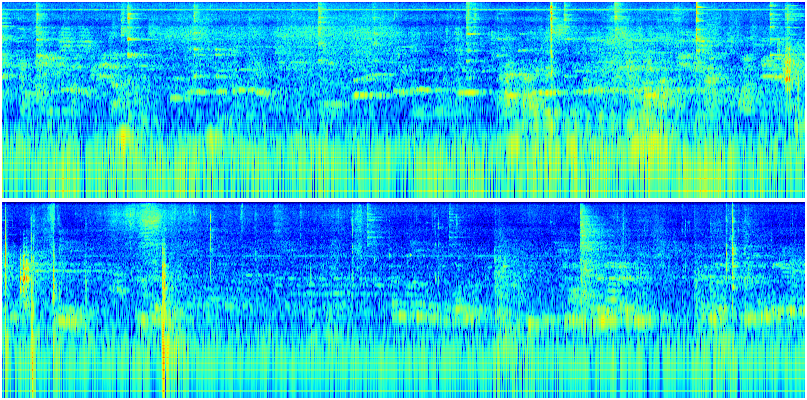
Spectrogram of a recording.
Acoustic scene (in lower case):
restaurant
